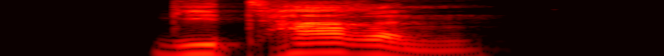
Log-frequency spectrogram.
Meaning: plural of Gitarre
- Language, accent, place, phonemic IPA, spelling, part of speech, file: German, Germany, Berlin, /ɡiˈtaʁən/, Gitarren, noun, De-Gitarren.ogg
